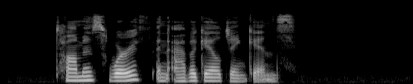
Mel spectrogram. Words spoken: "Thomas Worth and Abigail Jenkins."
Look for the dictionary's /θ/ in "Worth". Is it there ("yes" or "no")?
yes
